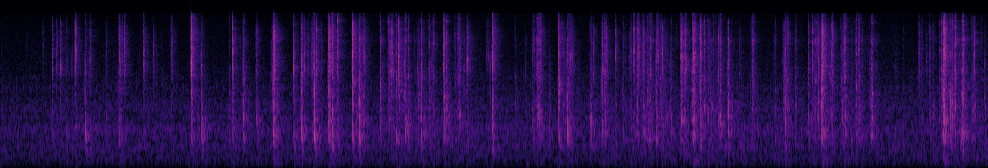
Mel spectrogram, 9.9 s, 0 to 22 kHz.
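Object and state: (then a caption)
Plastic computer keyboard being typed on. Long nails tap rapidly across the white keys of a pink plastic computer keyboard resting on a wooden desk, typed with both hands. The result is a dense, uneven stream of about 55 short, bright, dry clicks with no low end.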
